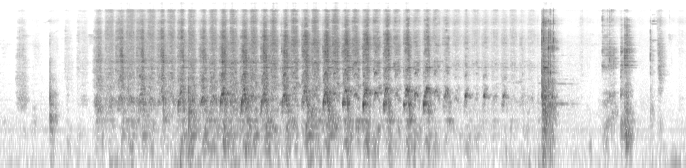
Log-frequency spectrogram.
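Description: Steady back-and-forth sawing through wood, rhythmic rasping strokes for several seconds, then a few short scraping bursts after a pause.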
